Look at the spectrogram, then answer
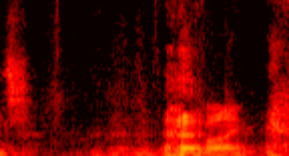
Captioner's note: audience chuckles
